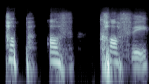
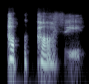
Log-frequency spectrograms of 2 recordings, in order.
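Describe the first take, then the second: First: Of is said as a full, separate word. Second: Of is reduced to a weak schwa. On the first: The speaker calls it wrong. "we do not say" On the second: The speaker calls it right. "We just say cup of coffee"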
